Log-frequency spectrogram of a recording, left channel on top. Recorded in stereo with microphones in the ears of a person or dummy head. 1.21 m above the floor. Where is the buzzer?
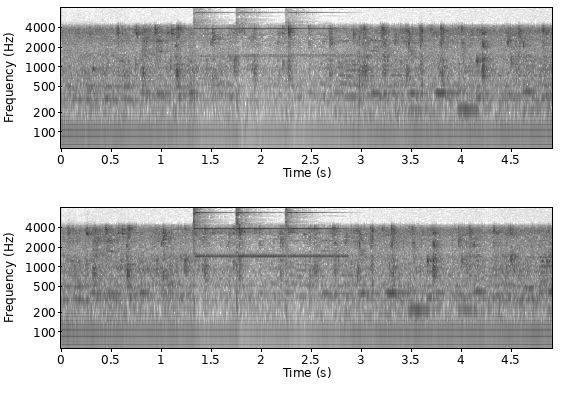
55° right (ahead or behind), 1.2 m.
